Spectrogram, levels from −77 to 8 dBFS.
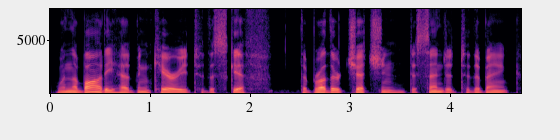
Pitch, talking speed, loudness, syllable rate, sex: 120 Hz, 205 wpm, -18 LUFS, 5.1 syllables/s, male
